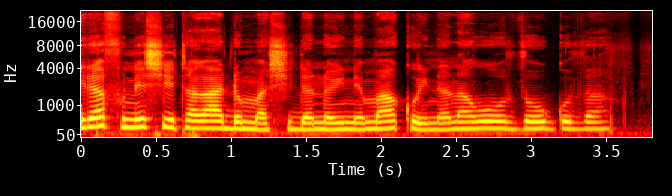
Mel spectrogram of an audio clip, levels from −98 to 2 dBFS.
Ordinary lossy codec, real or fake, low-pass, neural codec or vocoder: none; real; none; none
